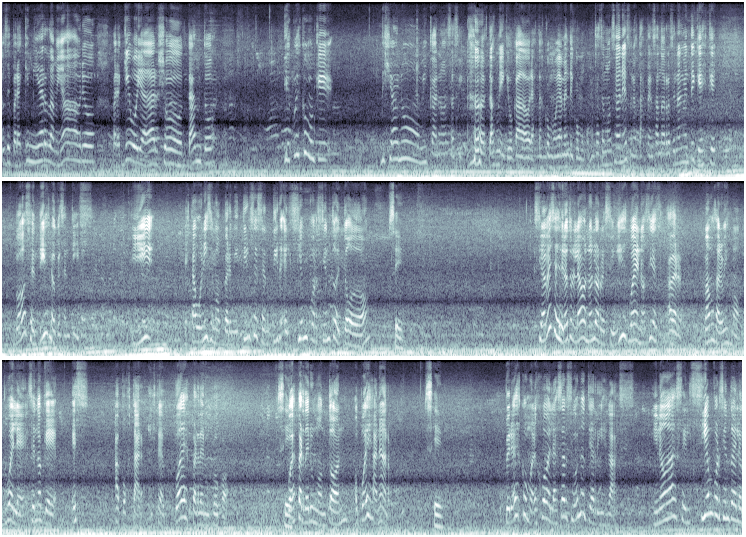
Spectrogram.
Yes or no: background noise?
yes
